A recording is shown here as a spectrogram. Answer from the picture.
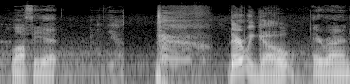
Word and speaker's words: Lafayette: Just wanted to let you know it's pronounced Lafayette. Lafayette.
